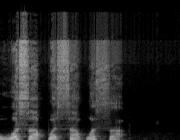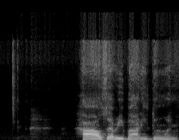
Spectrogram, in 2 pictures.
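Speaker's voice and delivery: smooth, silky, slow voice. Opening a live stream, greeting viewers in a smooth voice. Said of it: "trying to get the smooth voice right".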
